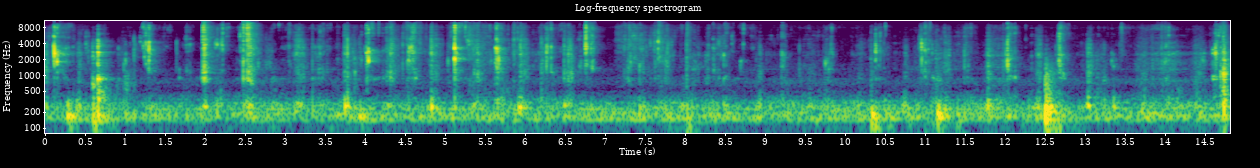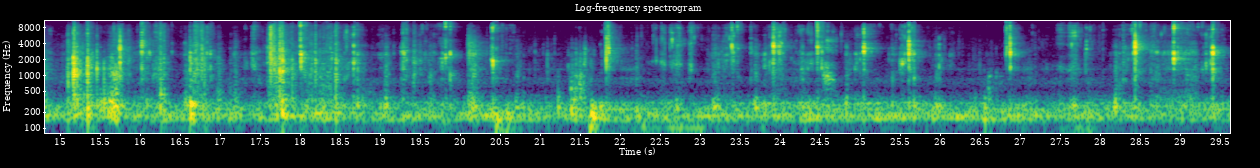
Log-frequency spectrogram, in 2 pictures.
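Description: Close-up chewing and biting of satay and pecel, with crunching, as a steady run of short, sharp wet mouth sounds.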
